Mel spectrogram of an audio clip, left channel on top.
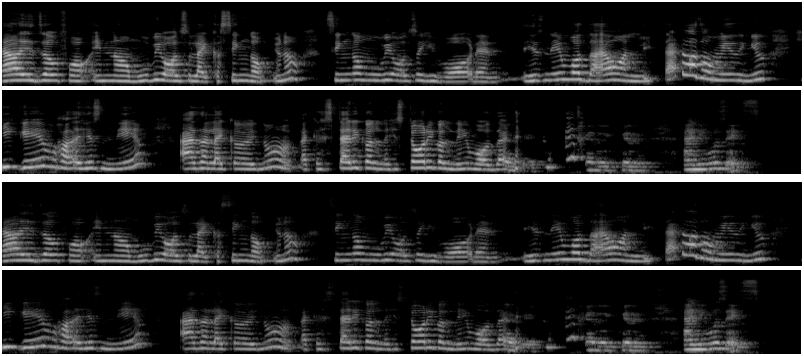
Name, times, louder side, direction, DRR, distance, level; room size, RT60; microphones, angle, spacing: voice 1, 0.0-9.5 9.8-13.1 13.4-13.8, left 4 dB, 70° left, 0.6 m, -28 dB
voice 2, 13.0-13.3 13.8-15.6, right 2 dB, 20° right, 3.2 m, -31 dB
8.4 x 8.1 x 7.3 m
head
